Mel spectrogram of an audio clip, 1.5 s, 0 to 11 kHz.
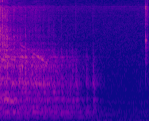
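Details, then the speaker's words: New 4250 560KV brushless motor received damaged: whine winds down with gritty rough rattle on top then revs back up; rough running, ball bearings appear damaged. "you hear the the the sound is not not okay very very bad sound it look likes uh the bearings ball bearings are damaged here"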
